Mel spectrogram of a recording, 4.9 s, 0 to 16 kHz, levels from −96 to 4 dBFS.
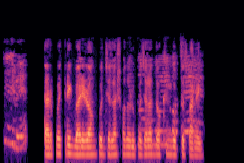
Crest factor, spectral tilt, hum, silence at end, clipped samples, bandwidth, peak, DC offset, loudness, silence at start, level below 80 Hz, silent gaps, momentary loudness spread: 20 dB; -6 dB/octave; none; 0.85 s; under 0.1%; 7.4 kHz; -4 dBFS; under 0.1%; -22 LUFS; 0.05 s; -62 dBFS; 0.56-0.87 s; 11 LU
